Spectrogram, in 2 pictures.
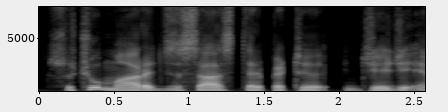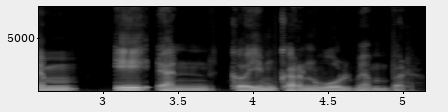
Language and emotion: Kashmiri, neutral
